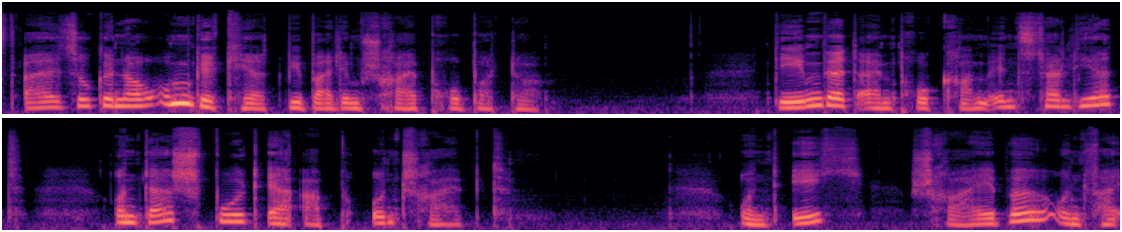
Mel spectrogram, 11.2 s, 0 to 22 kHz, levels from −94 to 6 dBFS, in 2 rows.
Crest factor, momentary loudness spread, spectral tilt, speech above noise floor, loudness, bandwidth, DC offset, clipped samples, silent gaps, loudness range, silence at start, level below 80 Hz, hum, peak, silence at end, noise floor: 20 dB; 16 LU; -6 dB/octave; 40 dB; -25 LUFS; 15.5 kHz; under 0.1%; under 0.1%; none; 7 LU; 0.1 s; -62 dBFS; none; -6 dBFS; 0 s; -65 dBFS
